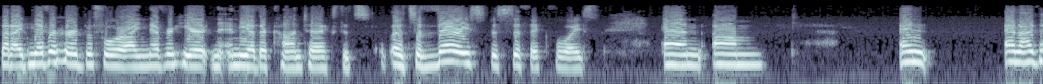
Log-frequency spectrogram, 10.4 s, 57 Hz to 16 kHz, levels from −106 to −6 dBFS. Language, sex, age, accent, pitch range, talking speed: English, female, 50-69, American, 205-265 Hz, 140 wpm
